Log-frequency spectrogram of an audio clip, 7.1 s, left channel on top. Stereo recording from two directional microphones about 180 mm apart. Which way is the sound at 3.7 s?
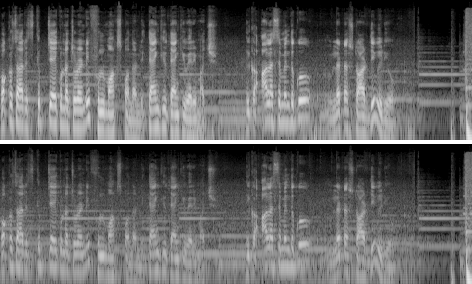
30° left (ahead or behind).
